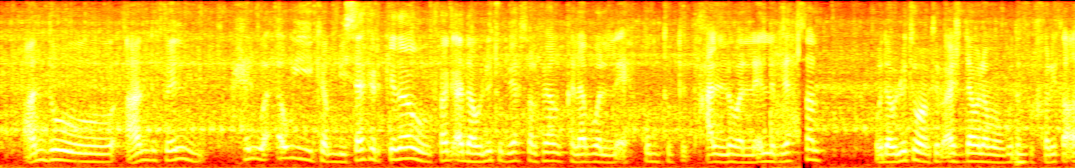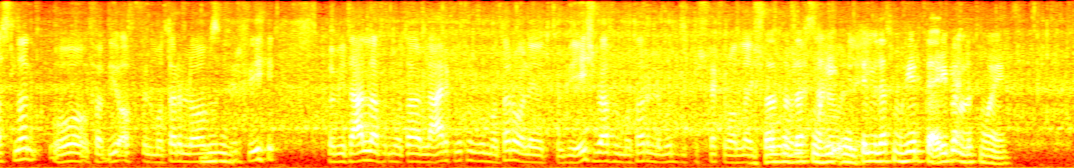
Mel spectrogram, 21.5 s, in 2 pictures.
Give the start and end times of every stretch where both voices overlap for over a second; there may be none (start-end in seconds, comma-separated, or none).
18.2-19.5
